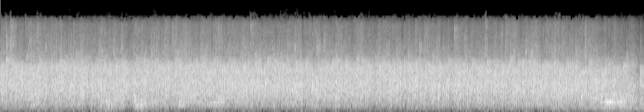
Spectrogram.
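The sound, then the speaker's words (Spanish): Audience applause at a Socialist party campaign presentation in Chiva, with the crowd clapping for the accompanying candidate list. Loud, dense, steady clapping runs continuously for the whole clip and stops at the very end. “Pido un aplauso para la candidatura que me acompaña.”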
